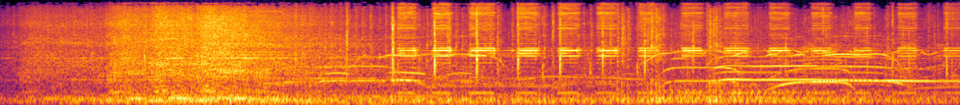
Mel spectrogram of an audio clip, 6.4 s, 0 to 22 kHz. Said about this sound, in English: Riders wearing black jackets from the Moving Violations Women's Motorcycle Club lined up their bikes as onlookers cheered and waved rainbow flags in Copley Square. They revved their engines, and with that, the Boston Pride Parade of 2023 was off.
